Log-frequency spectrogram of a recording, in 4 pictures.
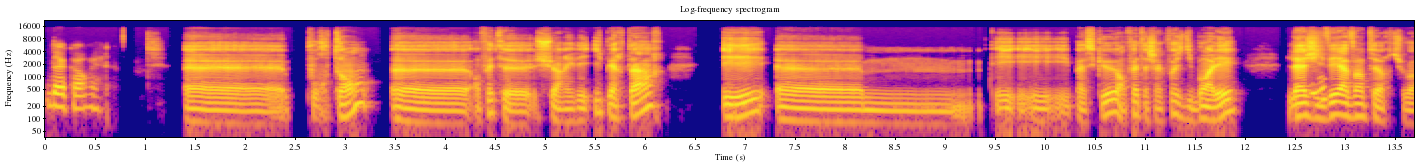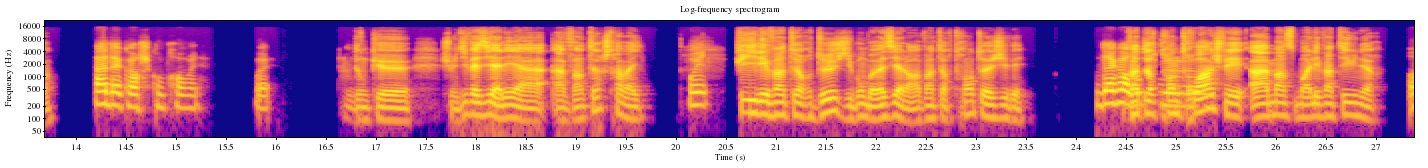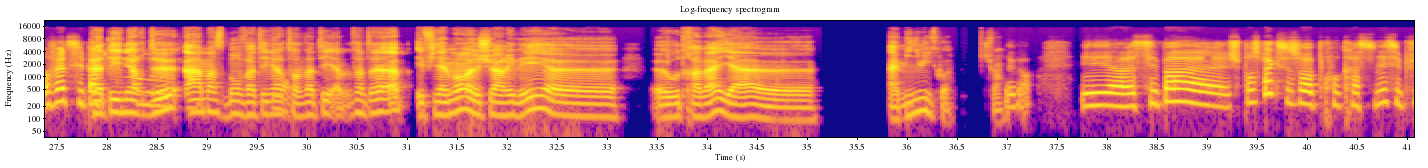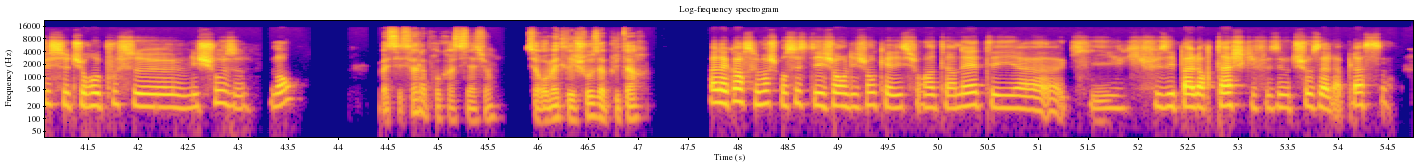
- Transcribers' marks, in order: tapping; drawn out: "Heu"; drawn out: "hem"; drawn out: "heu"; unintelligible speech; unintelligible speech; drawn out: "heu"; drawn out: "heu"; other background noise
- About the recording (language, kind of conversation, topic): French, unstructured, Quelles stratégies peuvent vous aider à surmonter la procrastination ?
